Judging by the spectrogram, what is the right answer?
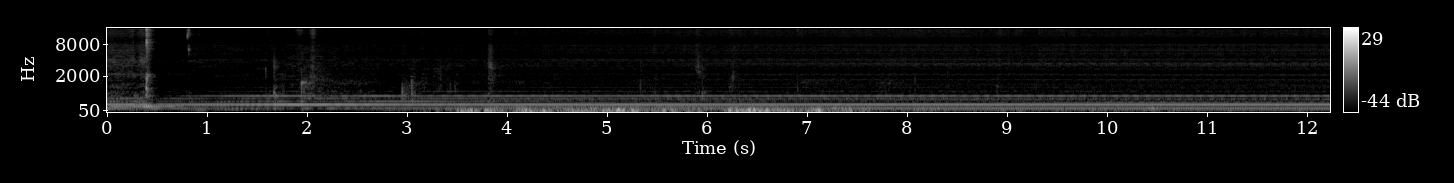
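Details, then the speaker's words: Westinghouse 12-inch table fan, late 60s/early 70s, two-speed shaded pole motor, plastic blade, running stationary: steady low electrical buzz with firm hum and a few light ticks; the motor is quite buzzy. "motor is quite a bit buzzy and definitely go and let it coast"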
